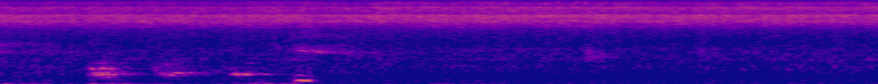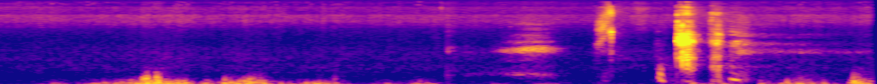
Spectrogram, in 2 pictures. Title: mixed sneezes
